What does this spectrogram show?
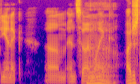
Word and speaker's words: Yannick: There's I don't know if he's famous, but there's a hockey player that's named Yannick, and it's actually pronounced Yannick.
